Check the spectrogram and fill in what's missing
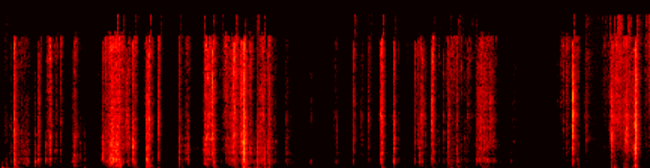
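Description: Scissors snip and trim craft material in quick irregular bursts of crisp cutting and rustling, close by, with short silent gaps between clusters of cuts.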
